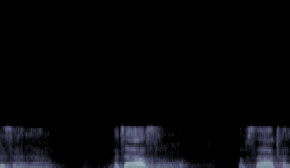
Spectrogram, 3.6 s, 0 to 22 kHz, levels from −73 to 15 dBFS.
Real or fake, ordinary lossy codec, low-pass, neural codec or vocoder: fake; AAC, 48 kbps; 5.4 kHz; codec, 16 kHz, 4.8 kbps, FACodec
